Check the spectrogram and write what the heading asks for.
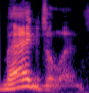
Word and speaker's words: Magdalen: But again, the tricky part of English and in any language really is down the street is a Magdalen Chapel, spelled the same way. and pronounced Magdalene.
